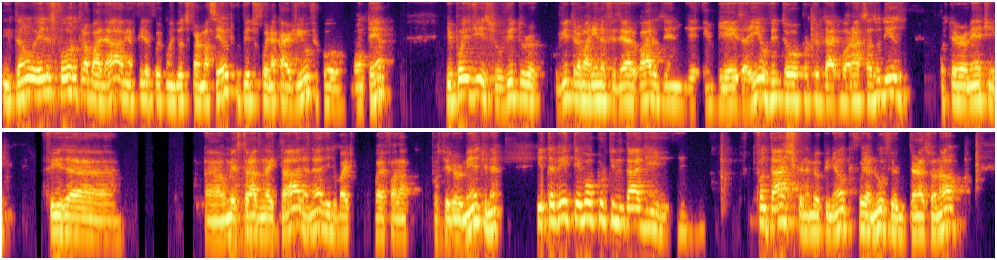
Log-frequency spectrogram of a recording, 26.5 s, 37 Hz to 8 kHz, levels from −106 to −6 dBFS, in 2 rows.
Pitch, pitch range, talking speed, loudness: 120 Hz, 110-155 Hz, 160 wpm, -12 LUFS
